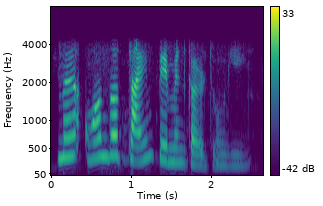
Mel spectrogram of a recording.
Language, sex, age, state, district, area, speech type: Urdu, female, 18-30, Uttar Pradesh, Shahjahanpur, rural, conversation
